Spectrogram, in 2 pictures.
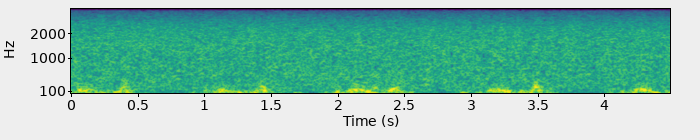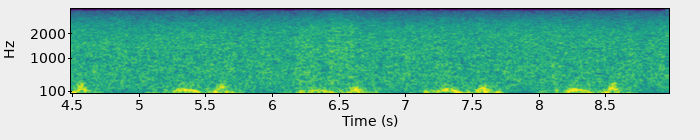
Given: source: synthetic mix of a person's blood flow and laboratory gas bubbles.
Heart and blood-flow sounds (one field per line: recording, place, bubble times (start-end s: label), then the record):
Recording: Doppler ultrasound of blood flow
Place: precordium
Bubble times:
0.00-0.11 s: bubbles
2.21-2.51 s: bubbles
From the record:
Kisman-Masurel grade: 121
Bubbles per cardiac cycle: 1 to 2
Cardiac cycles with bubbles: 10 to 50%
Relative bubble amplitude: barely perceptible (0.100 to 0.250)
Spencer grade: 2 (many but less than half of the cardiac periods contain bubble signals, singularly or in groups)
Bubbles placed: only in the low amplitude regions of the cardiac cycle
